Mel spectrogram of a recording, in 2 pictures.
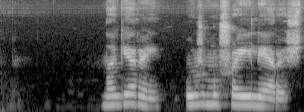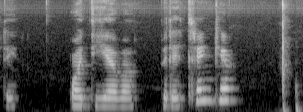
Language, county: Lithuanian, Šiauliai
